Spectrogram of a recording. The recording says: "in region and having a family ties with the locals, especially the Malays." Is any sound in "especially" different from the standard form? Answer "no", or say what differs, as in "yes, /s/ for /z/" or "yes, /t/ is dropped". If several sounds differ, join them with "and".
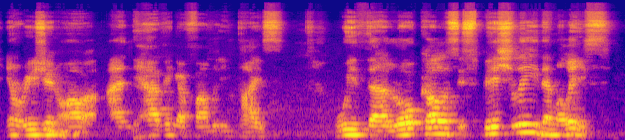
no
